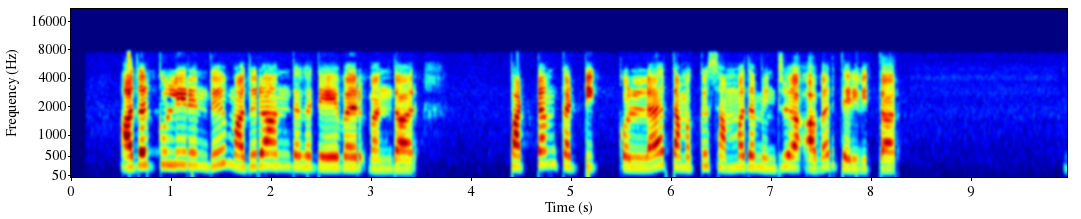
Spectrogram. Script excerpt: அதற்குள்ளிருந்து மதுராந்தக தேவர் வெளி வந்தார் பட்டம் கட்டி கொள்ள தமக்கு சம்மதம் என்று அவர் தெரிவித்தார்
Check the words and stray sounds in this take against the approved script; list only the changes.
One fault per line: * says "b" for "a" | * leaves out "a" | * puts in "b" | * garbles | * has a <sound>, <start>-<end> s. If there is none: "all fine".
* leaves out "வெளி"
